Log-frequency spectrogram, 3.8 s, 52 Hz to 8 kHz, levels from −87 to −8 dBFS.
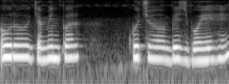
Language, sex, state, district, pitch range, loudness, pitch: Hindi, female, Bihar, Bhagalpur, 230-260 Hz, -15 LUFS, 245 Hz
